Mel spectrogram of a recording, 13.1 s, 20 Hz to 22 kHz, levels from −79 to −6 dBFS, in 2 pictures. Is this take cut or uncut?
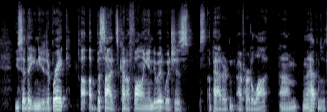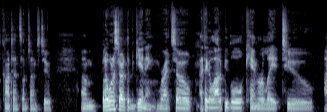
cut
